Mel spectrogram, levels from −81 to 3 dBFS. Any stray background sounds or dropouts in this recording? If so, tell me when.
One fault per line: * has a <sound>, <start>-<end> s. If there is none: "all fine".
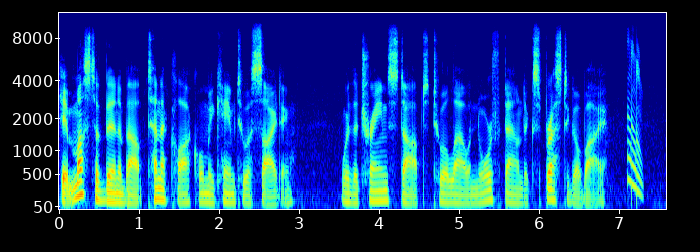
* has a chirp, 7.1-7.3 s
